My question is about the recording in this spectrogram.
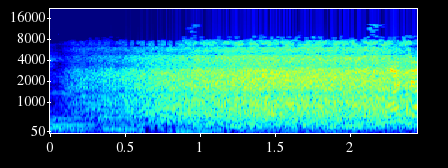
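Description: Loud, steady rushing noise of surf on a beach, swelling up over the first second.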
